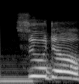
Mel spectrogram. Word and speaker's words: pseudo: You see like PS, pseudo. Psychology. Very good. Psychology. Very good. So you see, when we say the sounds, so the sound can represents for this letter. You see, so the letter itself don't make the sound.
